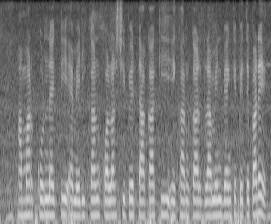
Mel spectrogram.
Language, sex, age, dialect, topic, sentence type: Bengali, female, 31-35, Northern/Varendri, banking, question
